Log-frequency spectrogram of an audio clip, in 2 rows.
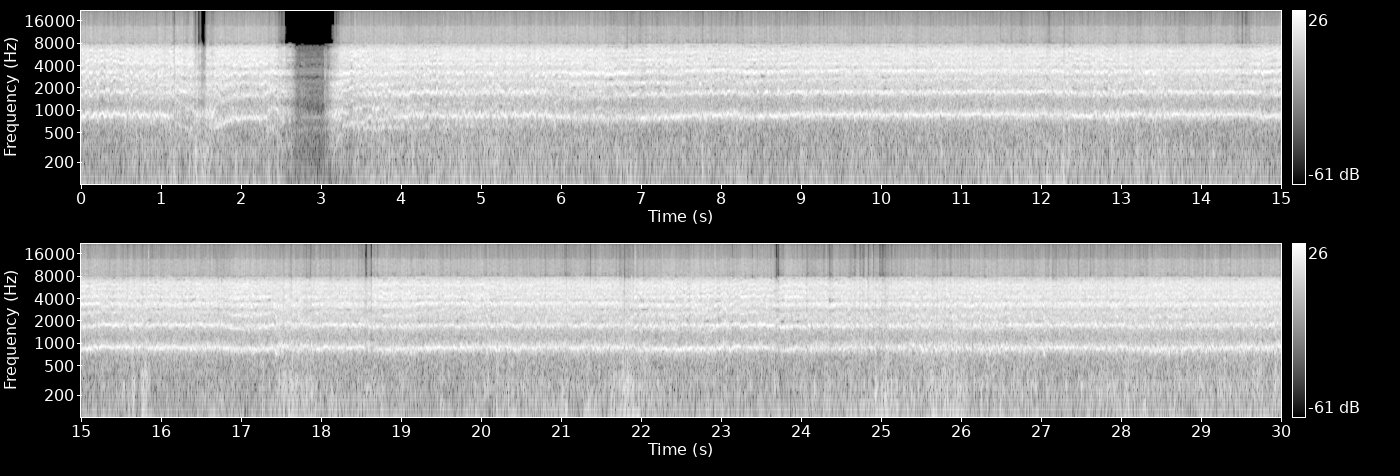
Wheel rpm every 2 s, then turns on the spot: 160, 100, 190, 210, 230, 230, 230, 230, 230, 230, 230, 220, 230, 230, 230.
none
